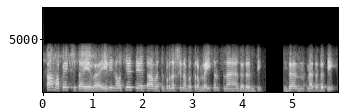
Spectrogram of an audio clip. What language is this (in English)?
Sanskrit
